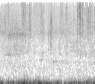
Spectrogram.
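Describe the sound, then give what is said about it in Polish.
Strong wind over open meadows buffets the microphone in a constant low, rumbling roar, with irregular thumping gusts and no speech over it. “Na tych Zbiera. łąkach duży wiatr, to wszyscy pewnie słyszą teraz w mikrofonie.”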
